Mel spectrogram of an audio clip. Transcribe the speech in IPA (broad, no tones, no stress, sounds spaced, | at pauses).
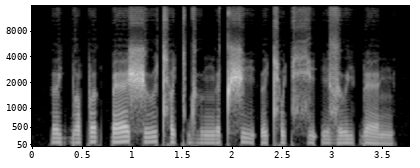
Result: ɘ j ɡ͡b ʌ p ə k͡p ɛ ʃ ɯ cʰ ʌ c dʱ ɯ ŋ ɘ t ʃ i ʔ ɘ cʰ o c ç i ʔ i z ɯ j ɓ ɛ ŋ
